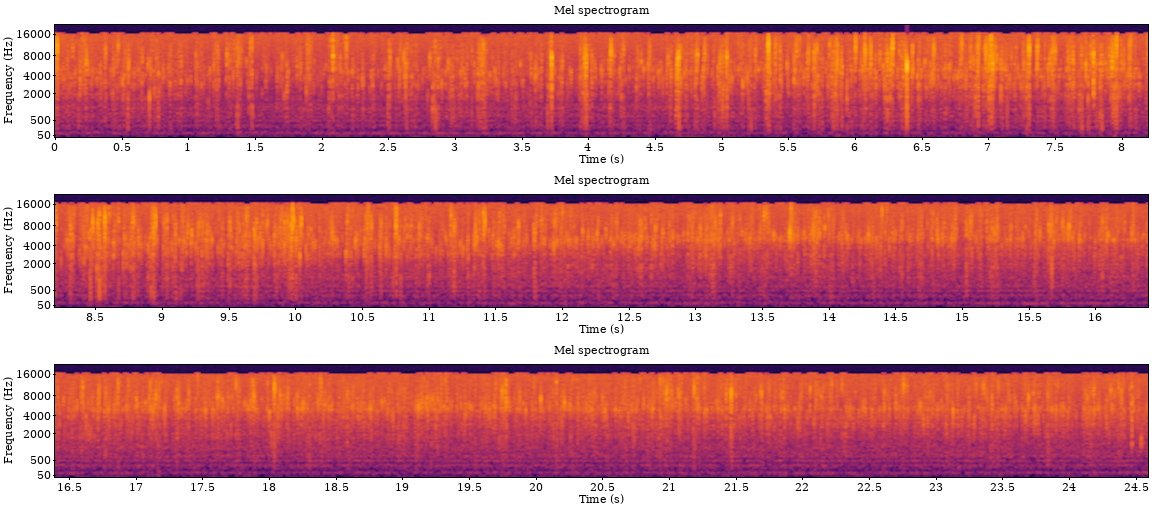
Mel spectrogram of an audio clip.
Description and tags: Cooking smashed beans in a pan(I think? It's been a while since I recorded this). Recorded with a Sony IC Recorder and processed in FL Studio's Edison sound editor.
